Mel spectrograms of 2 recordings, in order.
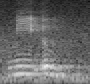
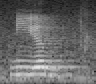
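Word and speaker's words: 미음: Phụ âm này được đọc là M. Tên của nó là mi ưm, mi ưm.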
